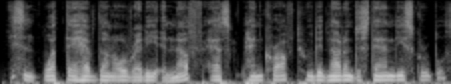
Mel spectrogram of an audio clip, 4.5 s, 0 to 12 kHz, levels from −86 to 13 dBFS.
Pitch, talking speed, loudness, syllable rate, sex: 110 Hz, 200 wpm, -17 LUFS, 5.5 syllables/s, male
